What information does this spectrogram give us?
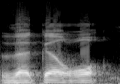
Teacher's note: ذال کاف باریک، را کو موٹا، ٹھیک ہے، ذَكَرَ، ٹھیک ہے، را کو موٹا ادا کرنا، لمبا کسی کو نہیں کرنا، زبر زیر پیش والے حرف کو لمبا نہیں کیا جاتا۔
